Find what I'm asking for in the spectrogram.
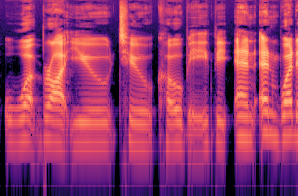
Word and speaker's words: Kolbe: So Kobe, and if you're listening, it's spelled K-O-L-B-E. Kobe is a conative index.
